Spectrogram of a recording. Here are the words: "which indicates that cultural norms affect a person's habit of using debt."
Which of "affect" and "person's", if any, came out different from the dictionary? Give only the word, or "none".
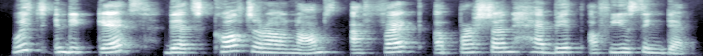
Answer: person's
